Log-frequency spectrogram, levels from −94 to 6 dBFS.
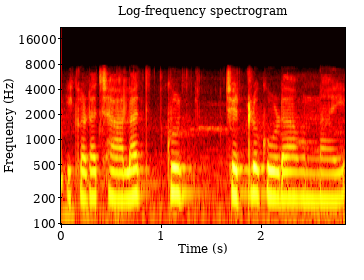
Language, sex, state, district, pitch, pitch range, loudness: Telugu, female, Telangana, Hyderabad, 210 Hz, 200-220 Hz, -17 LUFS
